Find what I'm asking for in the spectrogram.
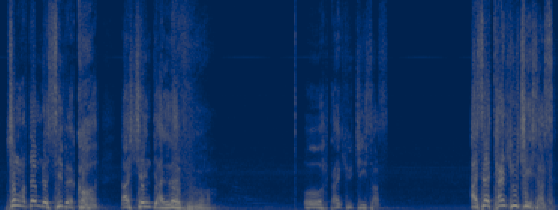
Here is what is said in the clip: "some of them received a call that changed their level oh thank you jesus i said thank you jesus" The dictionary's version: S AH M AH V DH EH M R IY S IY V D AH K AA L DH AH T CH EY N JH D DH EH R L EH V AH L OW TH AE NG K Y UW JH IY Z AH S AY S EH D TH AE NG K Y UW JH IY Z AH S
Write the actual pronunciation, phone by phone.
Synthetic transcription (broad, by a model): S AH M AH V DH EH M R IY S IY V AH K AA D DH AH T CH EY N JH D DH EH L EH V AH L OW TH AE NG K Y UW JH IY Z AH S AY S EH D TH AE NG K Y UW JH IY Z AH S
